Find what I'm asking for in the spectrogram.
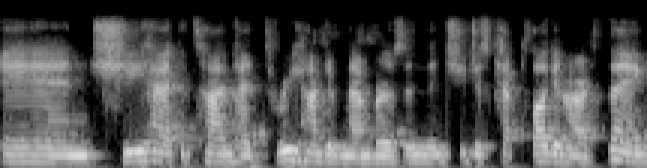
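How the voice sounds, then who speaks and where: A man speaks with a fairly high pitch. His pace is fairly quick. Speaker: online community founder. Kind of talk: casual chat. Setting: video call. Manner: loud.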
